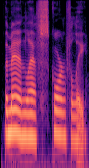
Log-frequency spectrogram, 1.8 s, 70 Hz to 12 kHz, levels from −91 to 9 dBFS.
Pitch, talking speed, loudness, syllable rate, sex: 190 Hz, 135 wpm, -15 LUFS, 4.4 syllables/s, female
